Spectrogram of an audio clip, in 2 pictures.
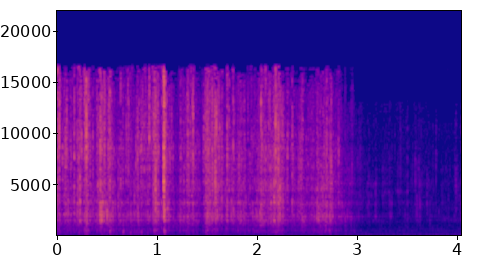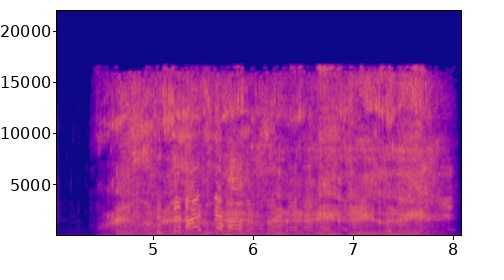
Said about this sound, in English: This is the straw of my Stanley Cup, and I'm going to swirl my drink on the inside so you hear the ice.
